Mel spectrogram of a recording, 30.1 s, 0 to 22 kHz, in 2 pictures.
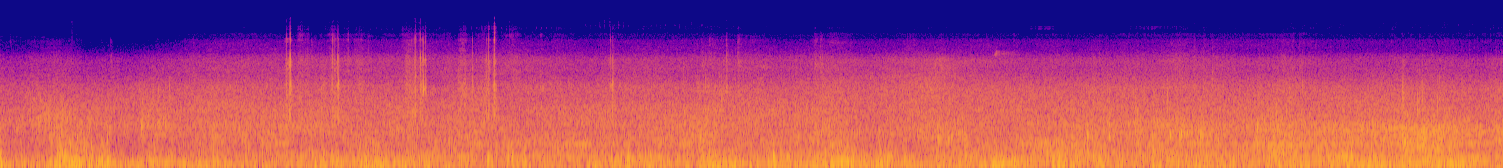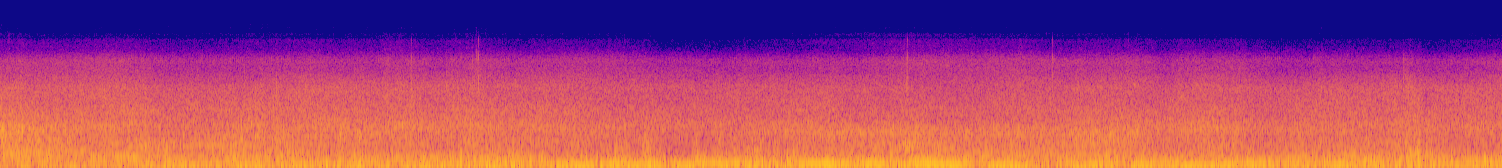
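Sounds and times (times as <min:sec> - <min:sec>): passing street traffic: 0:00.0 - 0:30.0
wind buffeting microphone: 0:00.0 - 0:30.0.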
